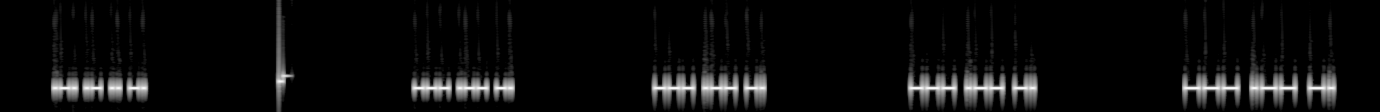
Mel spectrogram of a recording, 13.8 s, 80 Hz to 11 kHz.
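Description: Rapid Morse code at 25 words per minute, sending words from the top 300 most common words, in a steady mid-pitched beep, sent as five short bursts of dots and dashes with pauses between them, plus a single soft click near the start.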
